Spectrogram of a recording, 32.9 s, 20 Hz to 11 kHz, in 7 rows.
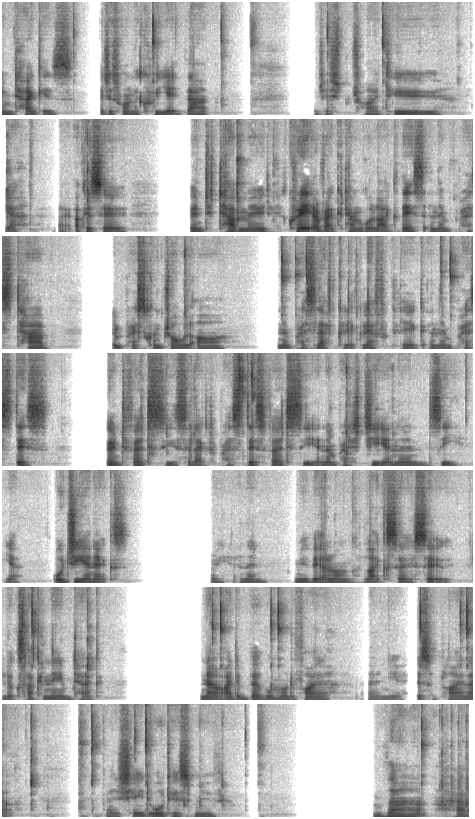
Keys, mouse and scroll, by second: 0.8 click, 2.3 click, 3.3 click, 4.1 Tab, 4.7 Tab, 4.9 middle click, 5.2-5.7 scroll up 1, 5.7-7.1 middle drag, 7.1 Tab, 7.6 Tab, 9.4 Tab, 11.2 ctrl+r, 14.0 click, 16.7 click, 17.5 g, 24.1 Tab, 24.5-25.2 middle drag, 25.2-25.8 scroll down 1, 26.4-28.7 drag, 28.7 middle drag, 28.9 scroll down 2, 29.2-30.2 right drag, 30.2 s, 31.9 click, 32.8 g.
